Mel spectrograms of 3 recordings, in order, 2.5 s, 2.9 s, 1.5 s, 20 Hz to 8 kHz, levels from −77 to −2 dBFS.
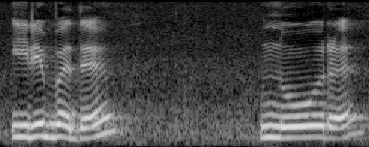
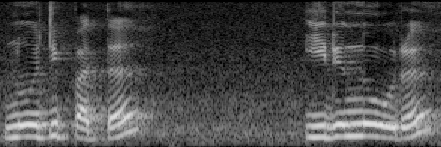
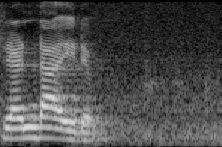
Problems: none marked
